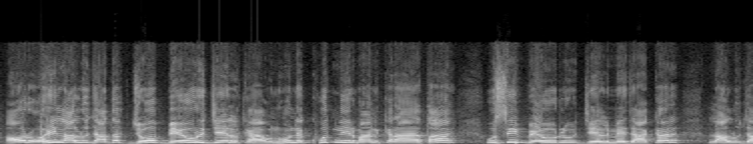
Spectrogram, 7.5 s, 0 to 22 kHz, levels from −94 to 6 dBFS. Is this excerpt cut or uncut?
cut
